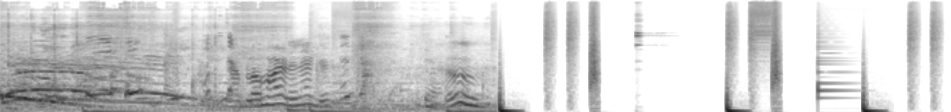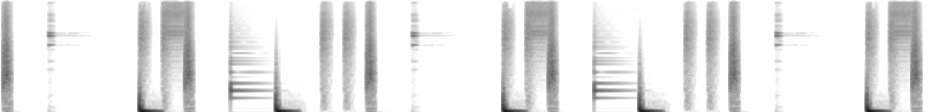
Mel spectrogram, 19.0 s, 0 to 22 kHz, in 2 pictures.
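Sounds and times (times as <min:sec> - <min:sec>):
drum-machine beat: 0:00.0 - 0:03.7, 0:04.5 - 0:06.0, 0:07.3 - 0:07.8, 0:08.6 - 0:09.6, 0:10.9 - 0:11.5, 0:12.3 - 0:13.3, 0:14.6 - 0:15.1, 0:15.9 - 0:16.9, 0:18.2 - 0:18.8.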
